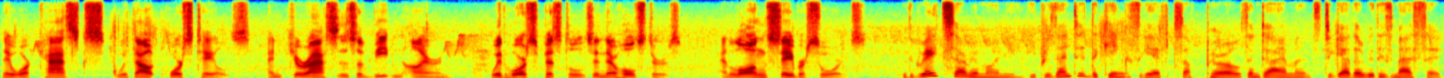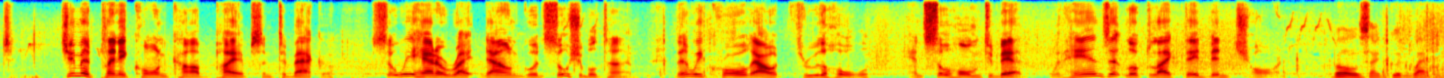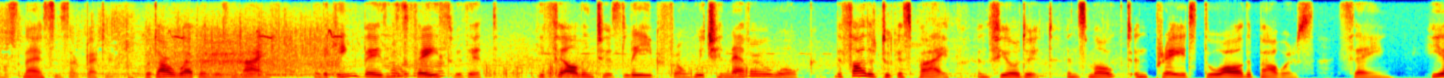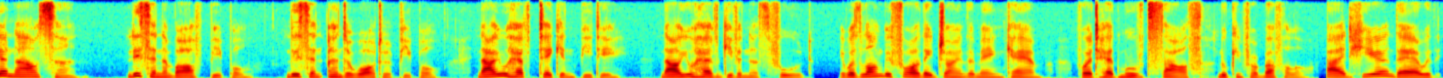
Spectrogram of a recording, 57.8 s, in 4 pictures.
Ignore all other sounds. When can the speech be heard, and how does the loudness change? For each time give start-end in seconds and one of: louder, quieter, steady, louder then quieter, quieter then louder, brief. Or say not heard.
0.0-57.7 steady.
